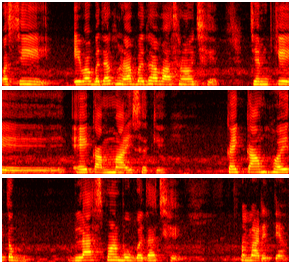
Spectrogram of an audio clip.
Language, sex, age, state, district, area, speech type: Gujarati, female, 18-30, Gujarat, Ahmedabad, urban, spontaneous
